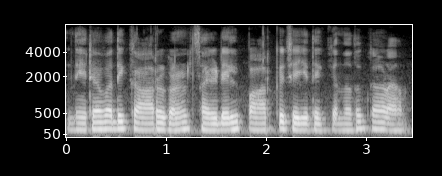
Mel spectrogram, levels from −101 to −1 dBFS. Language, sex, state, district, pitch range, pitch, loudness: Malayalam, male, Kerala, Kollam, 130-145 Hz, 130 Hz, -15 LUFS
